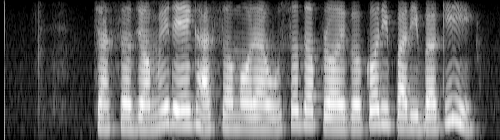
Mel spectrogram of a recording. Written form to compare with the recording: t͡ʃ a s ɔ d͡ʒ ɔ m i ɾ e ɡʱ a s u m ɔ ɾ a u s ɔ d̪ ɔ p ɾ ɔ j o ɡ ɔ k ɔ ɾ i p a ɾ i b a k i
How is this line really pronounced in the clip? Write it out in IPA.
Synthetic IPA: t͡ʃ a s ɔ d͡ʒ ɔ m i ɾ e ɡʱ a s ɔ m ɔ ɾ a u s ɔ d̪ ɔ p ɾ ɔ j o ɡ ɔ k ɔ ɾ i p a ɾ i b a k i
